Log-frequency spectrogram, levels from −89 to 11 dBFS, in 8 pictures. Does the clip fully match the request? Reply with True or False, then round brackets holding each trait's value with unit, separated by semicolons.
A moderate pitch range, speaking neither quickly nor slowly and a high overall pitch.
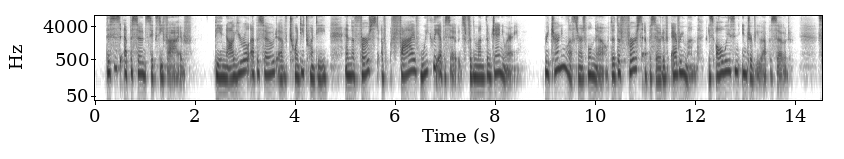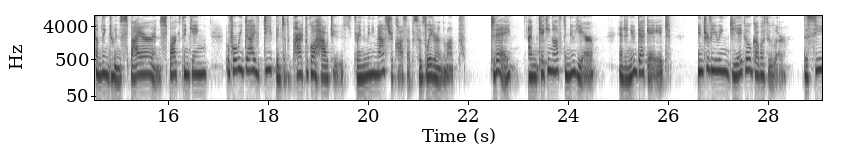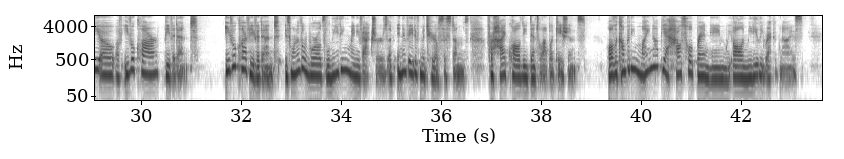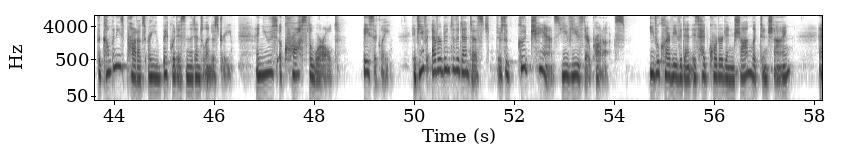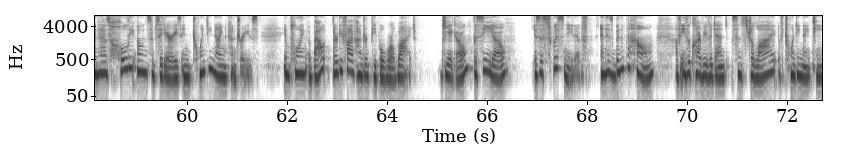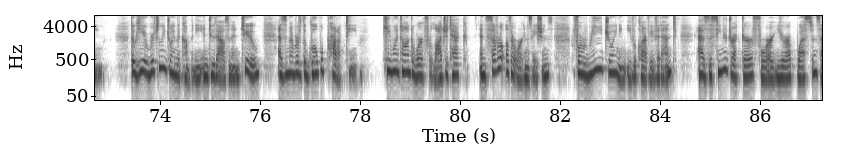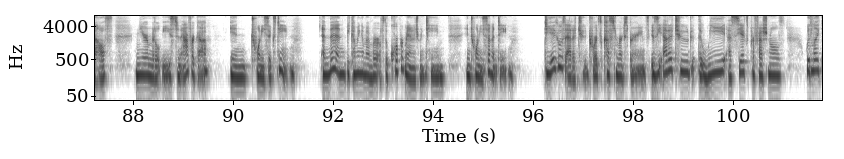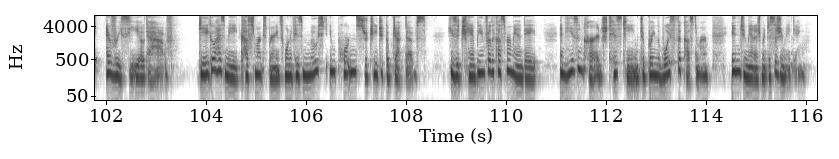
True (4.8 semitones; 150 wpm; 195 Hz)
